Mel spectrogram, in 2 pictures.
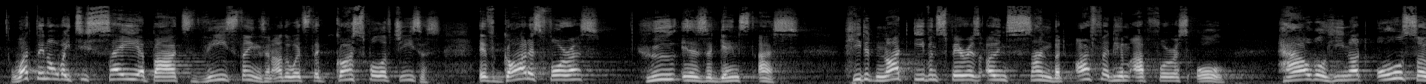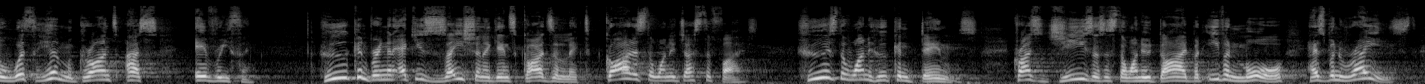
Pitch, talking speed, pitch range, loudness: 205 Hz, 175 wpm, 175-225 Hz, -18 LUFS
